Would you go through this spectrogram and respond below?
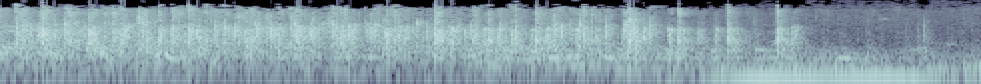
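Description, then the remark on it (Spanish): An audience gives another deserved round of applause to Doctor Mauricio, a dense patter of many hands clapping at full volume, beginning to thin and soften over the last couple of seconds as a low rumble comes in. “Vamos a darle otro merecido aplauso al doctor Mauricio.”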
